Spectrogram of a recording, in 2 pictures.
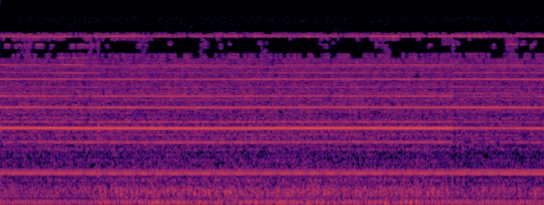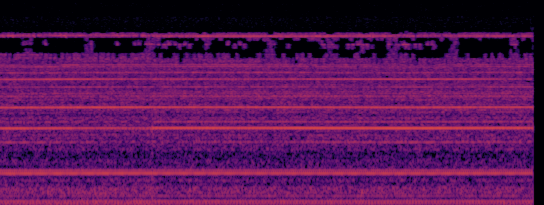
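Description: Faint steady hum and whine: several unchanging high tones over a low rumble, swelling slightly a second or so in.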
